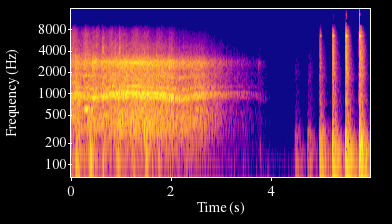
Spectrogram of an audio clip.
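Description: A rushing, windy noise fades to silence, then someone knocks on a door on a snowy evening: two soft taps followed by four sharp, loud raps in quick, steady succession.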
